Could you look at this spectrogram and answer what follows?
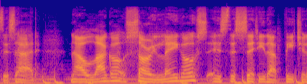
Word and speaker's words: Lagos: Obi who lives in the city that it's pronounced Lagos Obie you got yourself a follow and Kevin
